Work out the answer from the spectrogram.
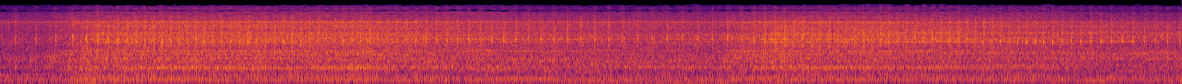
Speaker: the first sound I want to talk about is lifter ticking or valve tick and you'd hear that most likely on Startup or sometimes it would be constant and it would get faster or slower depending on how fast or slow the engine is running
